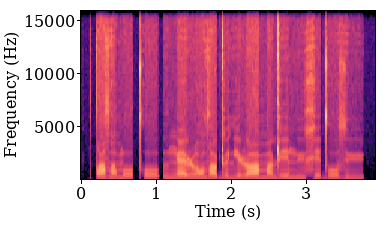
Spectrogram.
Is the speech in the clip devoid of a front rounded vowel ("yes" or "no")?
no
